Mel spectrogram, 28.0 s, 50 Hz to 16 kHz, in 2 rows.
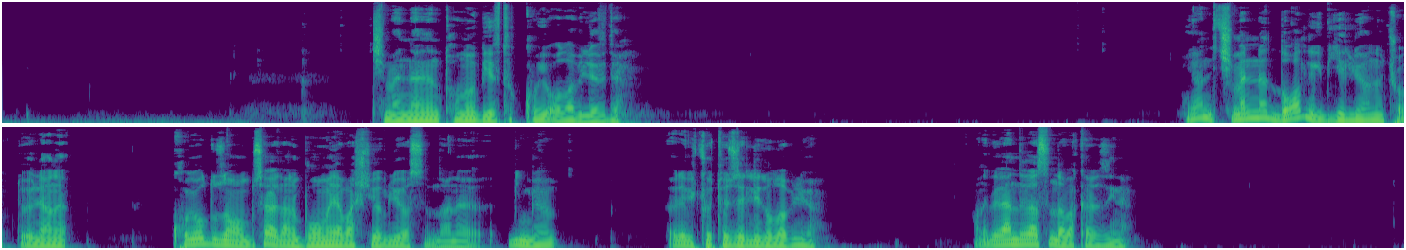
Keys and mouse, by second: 3.4 middle click, 10.7 middle drag, 13.0 click, 13.8 middle click, 18.4-18.7 middle drag, 19.4 middle click.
